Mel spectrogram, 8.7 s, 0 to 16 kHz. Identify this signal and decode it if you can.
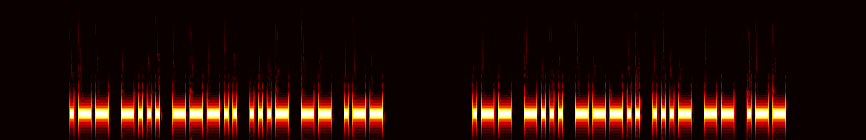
Morse code, heard as a keyed tone, about 28 wpm, 700 Hz. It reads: WB8VMW WB8VMW
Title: USA Call Signs - 6 Characters - Repeated 2x - 28wpm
